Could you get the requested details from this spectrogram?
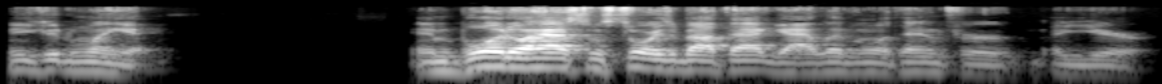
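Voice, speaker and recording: A middle-aged man telling stories in casual podcast chat, animated and brash, with salty talk. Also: lowish voice, quick pace. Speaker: podcast co-host.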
